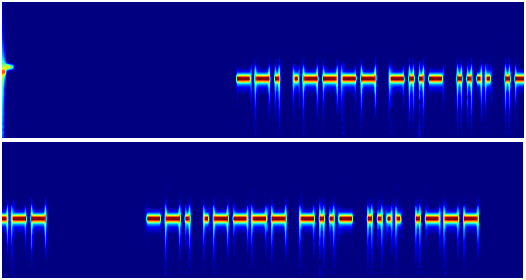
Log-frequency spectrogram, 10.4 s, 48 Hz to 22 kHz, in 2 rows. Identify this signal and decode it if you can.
Morse code, heard as a keyed tone, about 25 wpm, 700 Hz. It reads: G1XHJ G1XHJ
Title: DXCC-100 Call Signs - 5 Characters - Repeated 3x - 25wpm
